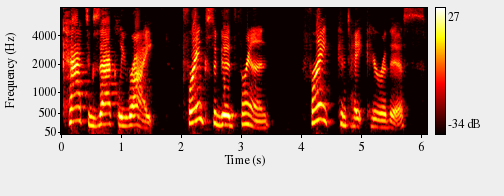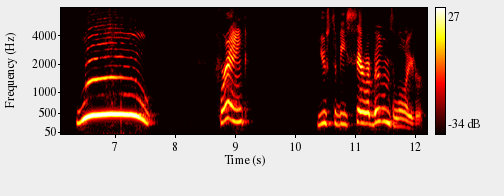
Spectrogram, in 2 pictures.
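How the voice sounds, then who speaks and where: A woman delivers casual true-crime commentary in a slightly high voice. She takes her time, stretching words out for mocking, disdainful emphasis. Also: sing-song, takes it slowly, sharp tone. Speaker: host reacting to recorded calls.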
